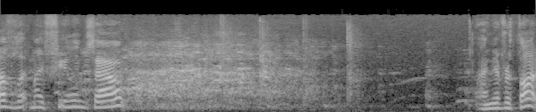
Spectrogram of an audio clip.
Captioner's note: audience laughs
